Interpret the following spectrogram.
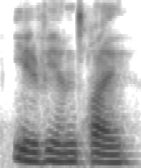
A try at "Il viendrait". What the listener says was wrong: Don't fall off the consonants. Il viendrait.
